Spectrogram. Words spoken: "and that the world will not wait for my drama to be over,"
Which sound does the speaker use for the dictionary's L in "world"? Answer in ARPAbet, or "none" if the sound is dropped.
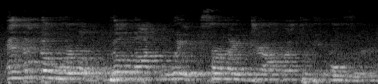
L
